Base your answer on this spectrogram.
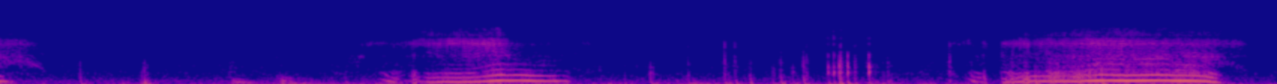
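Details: Heavy snoring from a sleeping male cat: two loud, low, droning snores about four seconds apart with soft rustling between breaths; the owner is worried about him, and he has been seen by a veterinarian.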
